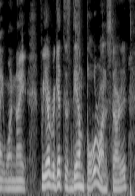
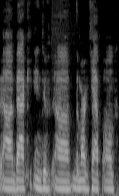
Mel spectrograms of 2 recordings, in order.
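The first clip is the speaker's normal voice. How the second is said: usual speaking voice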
